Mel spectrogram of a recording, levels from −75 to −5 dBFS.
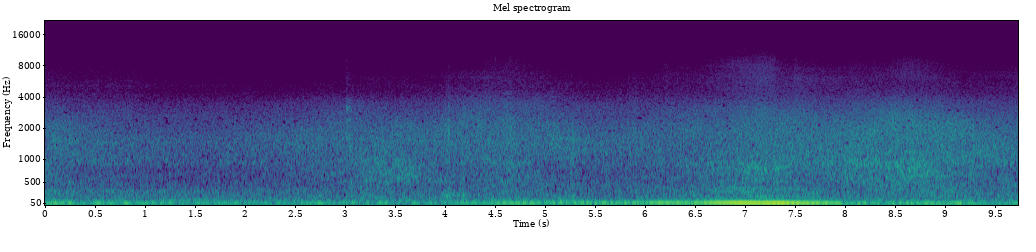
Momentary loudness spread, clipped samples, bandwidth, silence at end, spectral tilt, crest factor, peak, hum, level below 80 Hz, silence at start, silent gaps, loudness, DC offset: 15 LU; under 0.1%; 9.6 kHz; 0 s; -5.5 dB/octave; 16 dB; -12 dBFS; none; -28 dBFS; 0 s; none; -30 LUFS; under 0.1%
